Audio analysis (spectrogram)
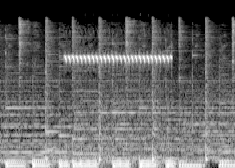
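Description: A cricket chirps in a rapid, even trill lasting about a second and a half, riding above loud, thumping background music with a steady beat.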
